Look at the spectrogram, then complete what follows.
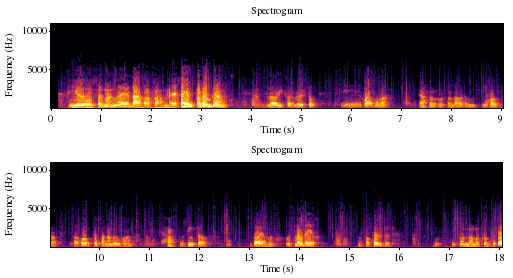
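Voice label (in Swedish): Oderljunga Skåne, Svenska sagor dialekter; Folkminnen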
